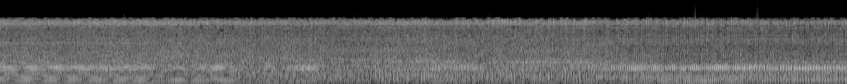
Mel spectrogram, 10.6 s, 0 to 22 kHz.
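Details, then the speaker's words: Echo PB-403T backpack leaf blower, found in the trash, two-stroke engine: high buzzing that wanders in pitch and surges instead of holding steady. Uneven running; owner says it needs a new carburetor and doubts it would restart. "well now all I need is a new carburetor right I don't think it would start again though"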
